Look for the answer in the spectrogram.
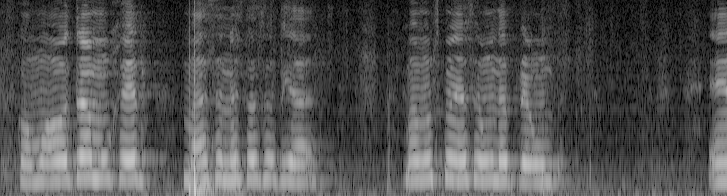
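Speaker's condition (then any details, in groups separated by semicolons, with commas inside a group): Cerebral palsy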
